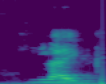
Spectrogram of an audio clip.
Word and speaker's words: like: Y Like it. like. ¿Sí? Pero fíjense que en ningún caso, por más que la veamos a la E, no la pronunciamos.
